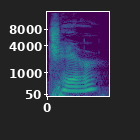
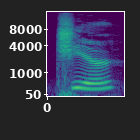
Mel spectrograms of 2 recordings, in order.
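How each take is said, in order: First: The vowel sounds like the vowel in 'air'. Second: The vowel sounds like the vowel in 'ear'. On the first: This is the usual way people say it. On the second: This is how a relative from the speaker's family says it.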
